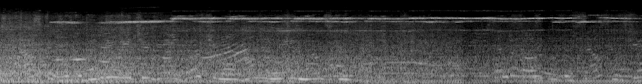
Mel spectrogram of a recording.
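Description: A diesel fire engine running on the road, with a person's voice talking over the vehicle noise.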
